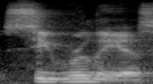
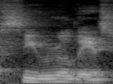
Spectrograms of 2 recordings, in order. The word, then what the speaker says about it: caeruleus: Ceruleus, I think. Oh, like coelacanth. Yep, caeruleus. You are correct. That's a soft C.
